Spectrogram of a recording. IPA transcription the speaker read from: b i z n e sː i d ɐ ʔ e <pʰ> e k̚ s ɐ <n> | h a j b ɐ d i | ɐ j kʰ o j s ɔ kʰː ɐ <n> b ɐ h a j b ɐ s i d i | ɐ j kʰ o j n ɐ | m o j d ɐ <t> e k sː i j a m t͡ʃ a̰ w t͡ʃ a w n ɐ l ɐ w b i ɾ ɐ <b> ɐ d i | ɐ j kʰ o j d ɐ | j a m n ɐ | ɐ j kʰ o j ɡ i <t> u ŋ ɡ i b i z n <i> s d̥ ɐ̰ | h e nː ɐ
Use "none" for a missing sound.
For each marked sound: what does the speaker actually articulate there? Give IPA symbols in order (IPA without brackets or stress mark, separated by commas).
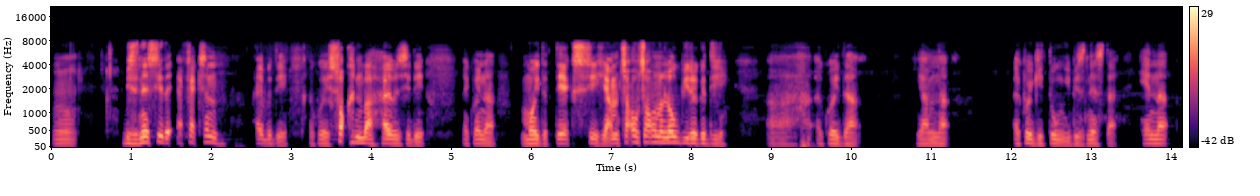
pʰ, n, n, t, ɡ, t, e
